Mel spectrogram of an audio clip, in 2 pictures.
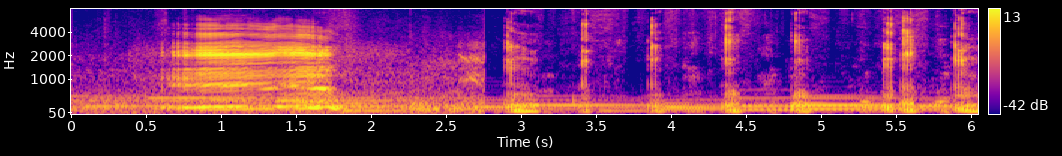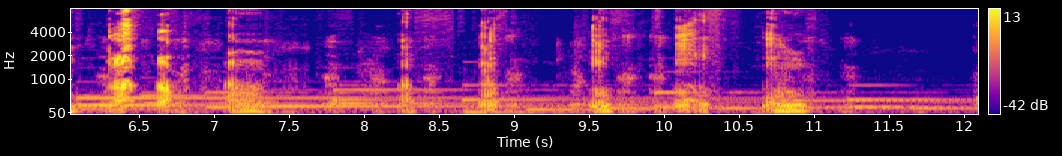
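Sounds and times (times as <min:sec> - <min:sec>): wild boar grunting: 0:00.6 - 0:11.4.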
